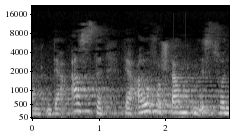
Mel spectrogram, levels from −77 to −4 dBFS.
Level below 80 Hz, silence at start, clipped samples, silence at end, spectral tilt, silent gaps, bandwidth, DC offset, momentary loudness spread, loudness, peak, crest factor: -54 dBFS; 0 s; under 0.1%; 0 s; -5.5 dB/octave; none; 19 kHz; under 0.1%; 7 LU; -24 LUFS; -8 dBFS; 16 dB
